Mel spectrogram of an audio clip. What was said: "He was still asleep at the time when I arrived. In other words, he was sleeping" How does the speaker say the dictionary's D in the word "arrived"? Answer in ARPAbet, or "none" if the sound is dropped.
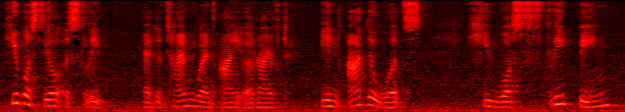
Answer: D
